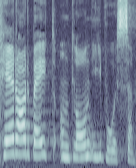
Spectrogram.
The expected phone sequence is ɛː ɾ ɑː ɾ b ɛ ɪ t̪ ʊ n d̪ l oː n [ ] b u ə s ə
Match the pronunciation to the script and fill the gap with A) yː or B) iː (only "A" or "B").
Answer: B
